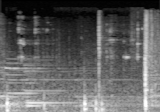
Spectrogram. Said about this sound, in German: Er knallte die Waffe auf den Tresen.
